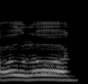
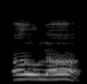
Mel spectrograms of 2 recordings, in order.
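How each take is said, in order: First: Mock churchgoer. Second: High, loud, hammed-up "Oh, Lord"; mock a showy worshipper praising God; hammed-up churchgoer. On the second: A churchgoer praising God for show, hammed up. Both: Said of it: "go to church and go".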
